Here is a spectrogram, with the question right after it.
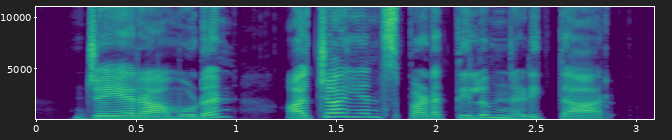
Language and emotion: Tamil, neutral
